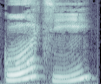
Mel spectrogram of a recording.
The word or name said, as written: guo2ji2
